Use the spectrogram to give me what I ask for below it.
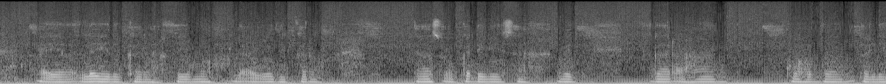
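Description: From start to end the speech sits on a video or display buzz at a 60 Hz field rate, strong enough to sit only about 10 dB below the speech. It comes from a screen or video cable coupling its picture timing into the audio path. Unlike mains hum, which is a fairly smooth low tone, this is a harsh, pulse-like buzz with a spray of hash riding above it, and it never varies with the speech.

Also running through the whole clip is heavy, grainy distortion that tracks the speech, almost as loud as the speech itself. Quiet stretches turn gritty and the faintest parts break into sputtering between a couple of steps or drop to silence. The likely cause is low bit depth without dither, with the signal truncated to something like 4 bits. Dithered low bit depth gives a steady hiss instead; here the error moves with the sound.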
